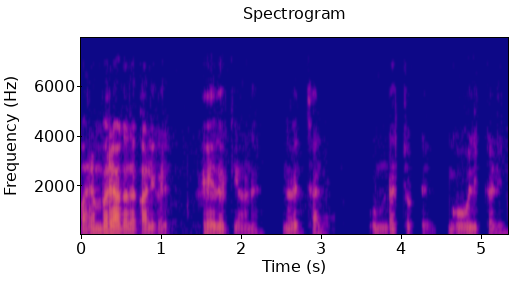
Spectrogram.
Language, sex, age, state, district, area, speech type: Malayalam, male, 18-30, Kerala, Kannur, rural, spontaneous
